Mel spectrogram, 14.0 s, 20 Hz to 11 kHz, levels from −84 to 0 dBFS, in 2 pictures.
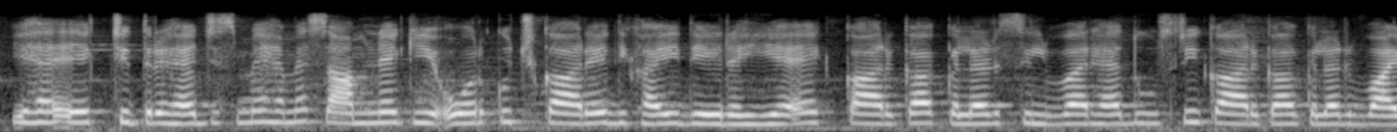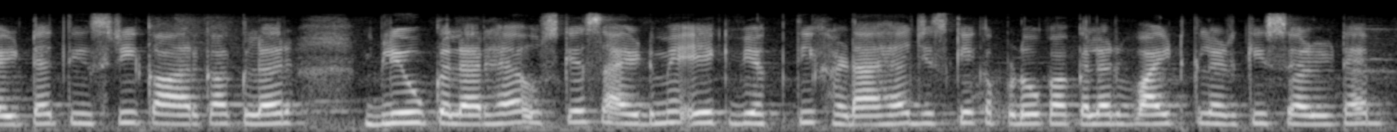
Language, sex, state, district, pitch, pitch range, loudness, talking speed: Hindi, female, Uttar Pradesh, Saharanpur, 240 Hz, 230-255 Hz, -16 LUFS, 210 wpm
